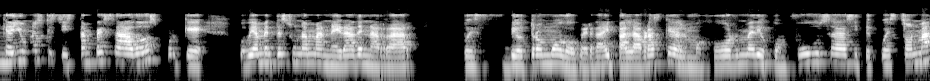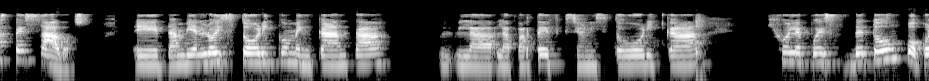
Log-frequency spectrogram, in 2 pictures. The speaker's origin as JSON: {"language": "Spanish", "region": "Mexico City", "country": "Mexico", "tie": "born or raised there", "moved": "yes", "lives_now": "Torreón, Mexico", "said": "Yo nací en la Ciudad de México, ya tengo muchos años aquí en Torreón, por situaciones familiares vine a dar aquí."}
